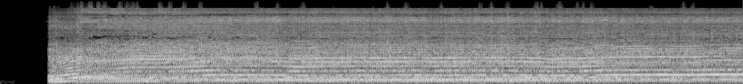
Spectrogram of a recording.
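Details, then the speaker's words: Outboard on a restored 1986 Bass Tracker at wide open throttle, 32.6 mph: steady high-pitched scream held flat out, smooth with no stumble or surging; healthy full-throttle run. "32.6 miles an hour wide, slap open, and it is nothing but pure piss and vinegar."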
